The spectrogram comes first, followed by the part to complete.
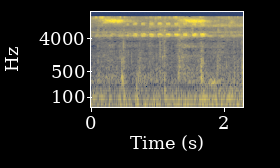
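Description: Night insects such as crickets chirping: a rapid pulsed trill, with higher buzzing bursts from another insect, and a few faint footsteps on the path.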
